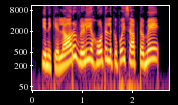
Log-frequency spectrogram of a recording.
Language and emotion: Tamil, happy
